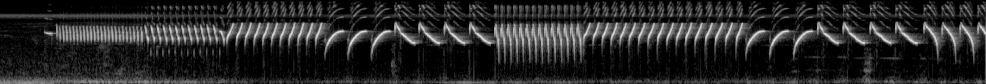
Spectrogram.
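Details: Long canary song played to train young canaries and silent birds to sing. It begins with a buzzy, steady tone, then moves between rapid rattling tours and slower rows of looping, downslurred whistles.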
